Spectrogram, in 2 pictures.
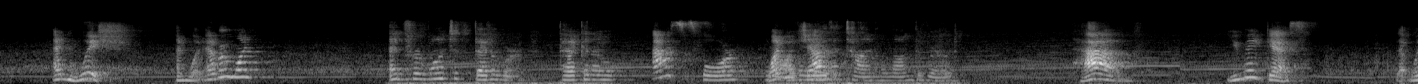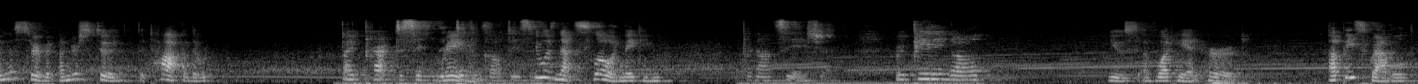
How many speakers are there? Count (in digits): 2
